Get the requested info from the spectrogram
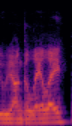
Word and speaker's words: Uiagalelei: I trust DJ Uiagalelei, that's the correct pronunciation, you're welcome, more than JT Daniels.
